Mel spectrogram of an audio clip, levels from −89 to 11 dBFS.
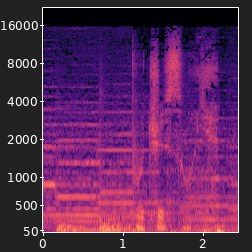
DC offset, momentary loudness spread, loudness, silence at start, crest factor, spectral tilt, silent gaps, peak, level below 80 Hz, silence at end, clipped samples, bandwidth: under 0.1%; 6 LU; -19 LUFS; 0 s; 12 dB; -4 dB/octave; none; -6 dBFS; -24 dBFS; 0 s; under 0.1%; 16 kHz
